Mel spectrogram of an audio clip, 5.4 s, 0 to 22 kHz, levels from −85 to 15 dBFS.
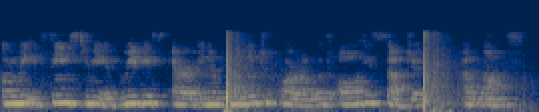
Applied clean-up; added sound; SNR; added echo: none; Fireworks; 8 dB; reverberation time 0.9 s.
